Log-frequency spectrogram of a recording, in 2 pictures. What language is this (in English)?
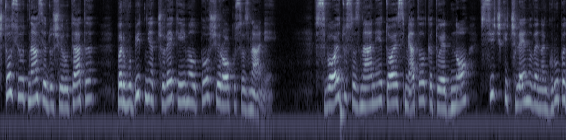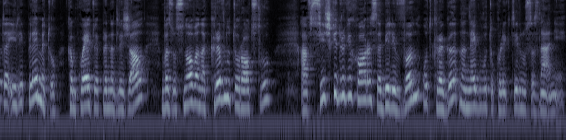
Bulgarian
